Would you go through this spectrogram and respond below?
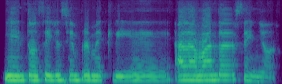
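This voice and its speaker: A middle-aged woman from the Dominican Republic with a Dominican Spanish accent, a psychotherapist who is a guest on a radio interview, speaking calmly and steadily with some small hesitations. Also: on the low side, takes it slowly, vocal fry.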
